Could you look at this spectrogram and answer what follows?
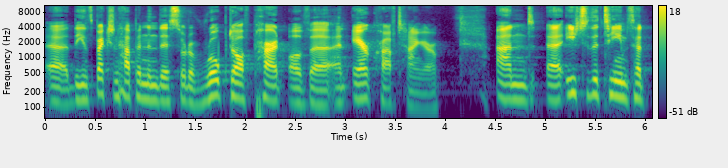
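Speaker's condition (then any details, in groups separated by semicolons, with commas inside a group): No condition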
